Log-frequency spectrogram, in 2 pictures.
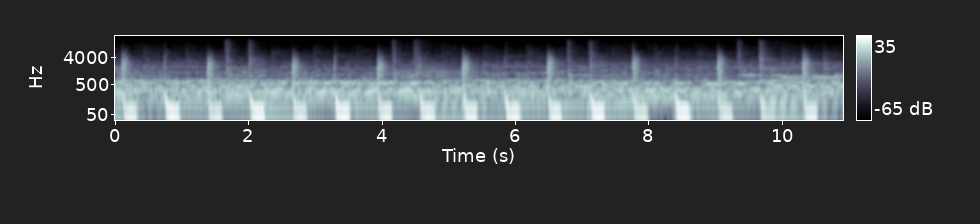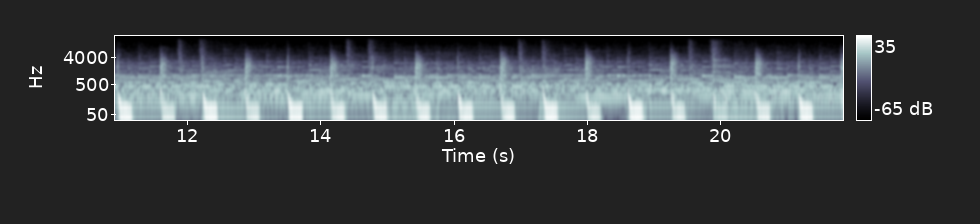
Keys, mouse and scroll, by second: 5.2 click, 8.3 click, 9.8 click, 19.5-21.8 drag.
